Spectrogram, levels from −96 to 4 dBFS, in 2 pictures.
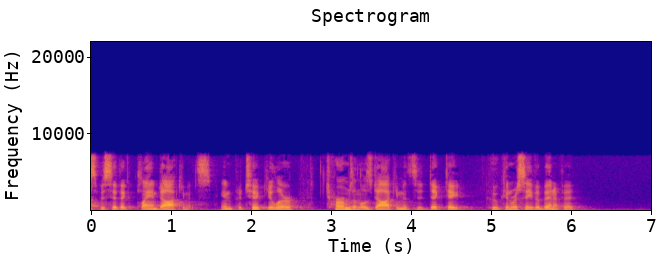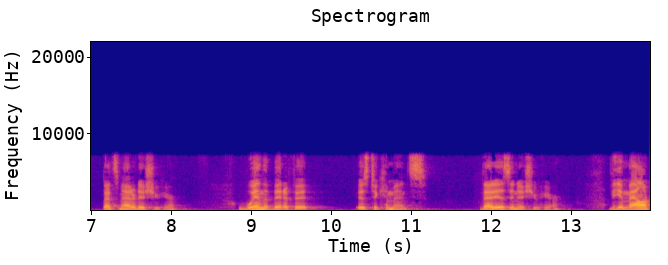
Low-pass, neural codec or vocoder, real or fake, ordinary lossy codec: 7.2 kHz; none; real; Opus, 64 kbps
